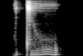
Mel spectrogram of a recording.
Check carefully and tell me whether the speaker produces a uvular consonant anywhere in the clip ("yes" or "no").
no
